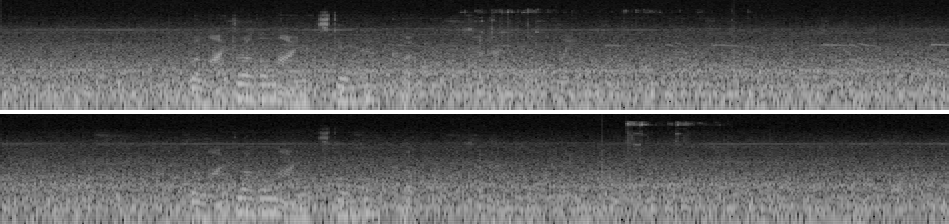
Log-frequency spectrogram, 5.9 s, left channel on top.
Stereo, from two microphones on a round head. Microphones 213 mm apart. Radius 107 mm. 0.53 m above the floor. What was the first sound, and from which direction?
A woman speaking, 35° left (ahead or behind).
